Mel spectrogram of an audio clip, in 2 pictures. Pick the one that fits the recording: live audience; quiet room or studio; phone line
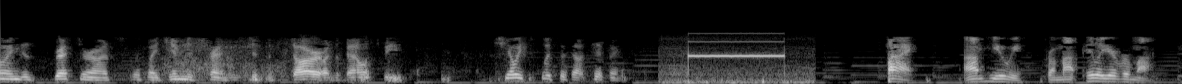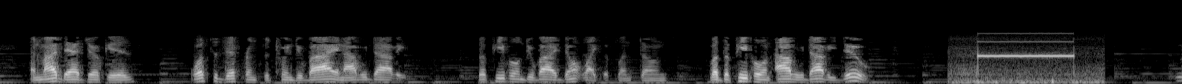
phone line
